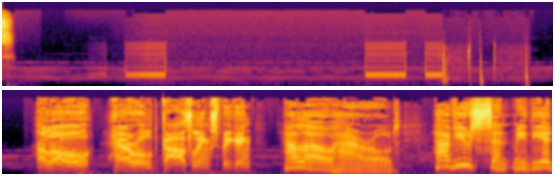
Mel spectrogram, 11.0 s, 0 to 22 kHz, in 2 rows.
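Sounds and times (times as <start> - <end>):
faint background music: 0.0 - 11.0
telephone ringing: 1.2 - 1.7, 3.6 - 4.5.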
